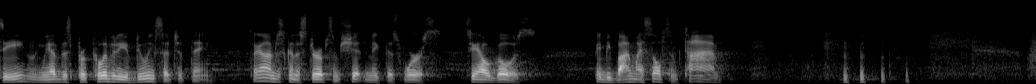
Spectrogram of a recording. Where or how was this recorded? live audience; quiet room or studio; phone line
live audience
